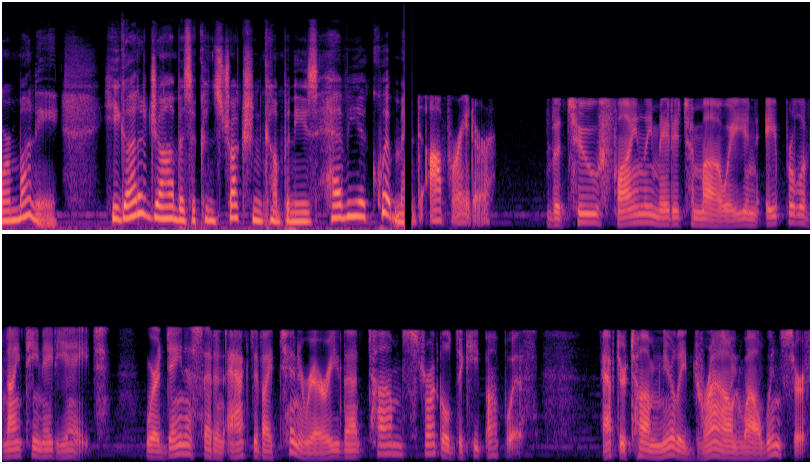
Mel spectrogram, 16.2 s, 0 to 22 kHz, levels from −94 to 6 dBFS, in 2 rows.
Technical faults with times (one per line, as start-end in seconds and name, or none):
4.02-16.17 input switched to a poorer device
4.16-4.70 drift correction step
8.10-10.16 drift correction step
